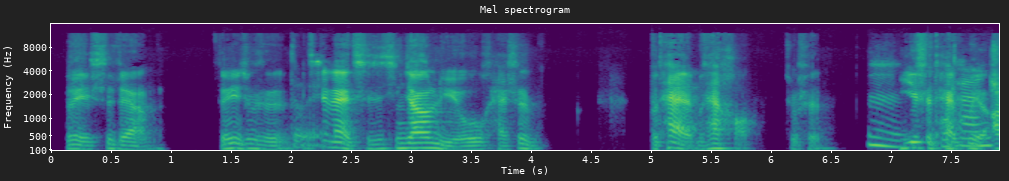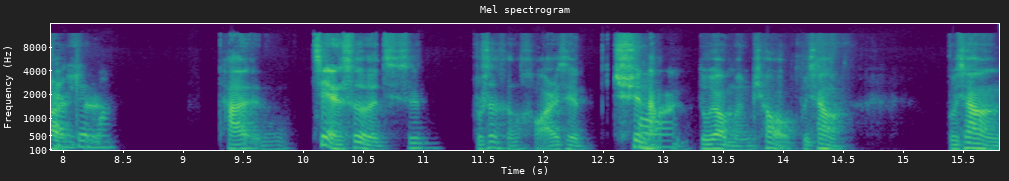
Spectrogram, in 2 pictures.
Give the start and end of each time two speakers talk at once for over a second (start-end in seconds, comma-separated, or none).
7.0-8.4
